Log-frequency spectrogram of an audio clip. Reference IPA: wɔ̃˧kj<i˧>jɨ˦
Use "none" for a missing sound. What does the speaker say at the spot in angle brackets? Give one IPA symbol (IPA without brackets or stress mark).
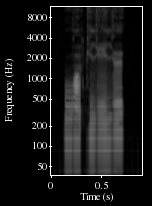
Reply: i˧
